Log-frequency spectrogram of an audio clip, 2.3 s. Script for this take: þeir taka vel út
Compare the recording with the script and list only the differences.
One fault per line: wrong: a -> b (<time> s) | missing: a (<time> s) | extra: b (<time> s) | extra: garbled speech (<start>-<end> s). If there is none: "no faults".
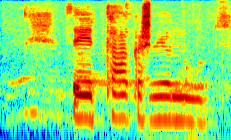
no faults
